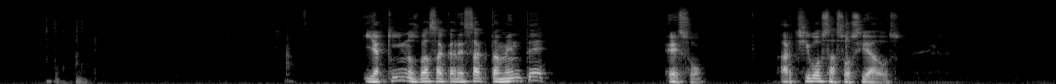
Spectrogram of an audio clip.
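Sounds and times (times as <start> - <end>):
faint computer keyboard clicks typing an application name into a folder search: 0.4 - 1.0
speech: 3.6 - 5.6, 6.7 - 7.1, 7.8 - 9.1.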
